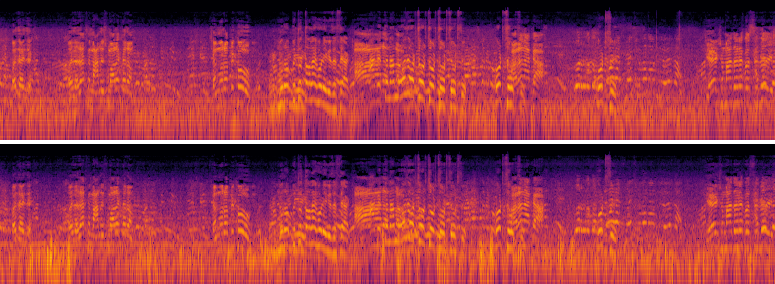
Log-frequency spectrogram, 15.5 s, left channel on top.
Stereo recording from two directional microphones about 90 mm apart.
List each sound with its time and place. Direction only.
0.3 s a man's voice: 30° left (ahead or behind)
4.3 s a man's voice: 35° left (ahead or behind)
5.5 s speech: 15° left (ahead or behind)
7.1 s a man's voice: 45° left (ahead or behind)
8.1 s speech: 25° left (ahead or behind)
9.9 s a man's voice: 35° left (ahead or behind)
12.0 s speech: 15° left (ahead or behind)
14.2 s speech: 20° left (ahead or behind)
14.5 s a man's voice: 5° left (ahead or behind)
14.8 s speech: 30° left (ahead or behind)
